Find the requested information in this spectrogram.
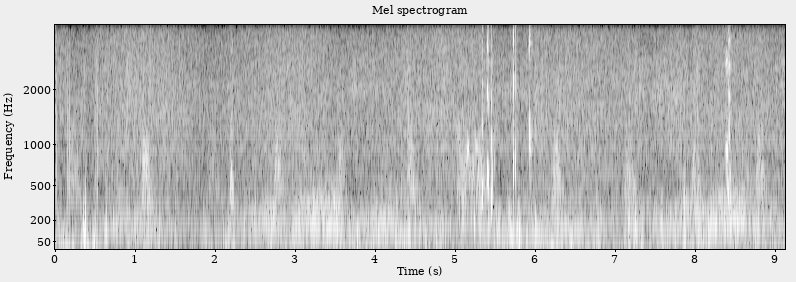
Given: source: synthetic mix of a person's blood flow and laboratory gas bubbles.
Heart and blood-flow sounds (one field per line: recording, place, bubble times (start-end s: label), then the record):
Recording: Doppler ultrasound of blood flow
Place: subclavian vein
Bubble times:
2.18-2.25 s: bubbles
5.01-5.50 s: bubbles
5.69-5.79 s: bubbles
5.90-5.98 s: bubbles
8.37-8.47 s: bubbles
From the record:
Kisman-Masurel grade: 123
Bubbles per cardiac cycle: 1 to 2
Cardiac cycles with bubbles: 10 to 50%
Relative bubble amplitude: loud (0.450 to 0.775)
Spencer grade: 2 (many but less than half of the cardiac periods contain bubble signals, singularly or in groups)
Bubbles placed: anywhere in the cardiac cycle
